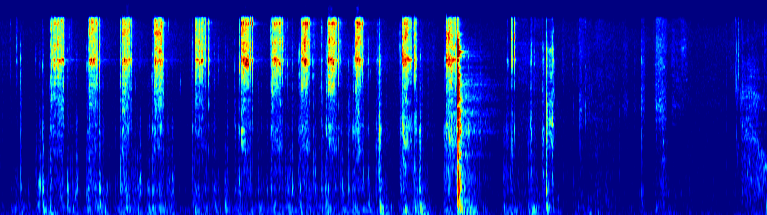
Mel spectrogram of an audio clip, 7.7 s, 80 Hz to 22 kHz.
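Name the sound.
ratchet with 11 mm socket tightening air intake tube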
